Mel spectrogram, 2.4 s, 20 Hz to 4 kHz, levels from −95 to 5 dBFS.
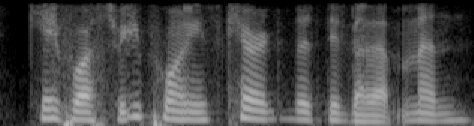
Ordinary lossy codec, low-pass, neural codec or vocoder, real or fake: none; 3.6 kHz; codec, 16 kHz in and 24 kHz out, 0.6 kbps, FocalCodec, streaming, 4096 codes; fake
